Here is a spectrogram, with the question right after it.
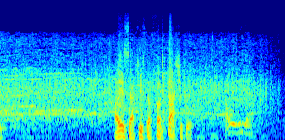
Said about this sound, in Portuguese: Aí os nossos aplausos. Obrigado, o reconhecimento do nosso público ouvinte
